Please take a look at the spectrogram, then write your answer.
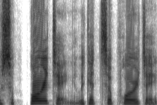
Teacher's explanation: We stress on the second syllable here, but the first syllable is so, which is a soft vowel sound, schwa sound. And then port, we're familiar with that, which is the stress syllable, and then ing, soft ing in the end.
